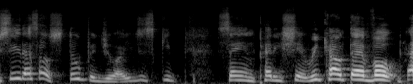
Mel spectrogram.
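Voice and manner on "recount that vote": laughing loud read. Real, not acted. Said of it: "That's funny".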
